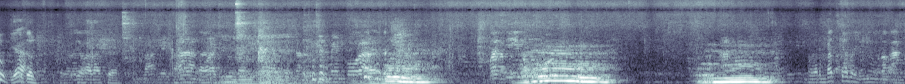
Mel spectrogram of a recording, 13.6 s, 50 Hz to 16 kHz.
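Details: Sacrificial cattle for Eid al-Adha 2023, animals belonging to celebrities and officials, give three long, deep moos, each arching up and falling back over about a second, spaced a few seconds apart, with faint background murmur.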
